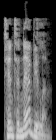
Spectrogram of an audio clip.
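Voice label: "tintinnabulum", British English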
